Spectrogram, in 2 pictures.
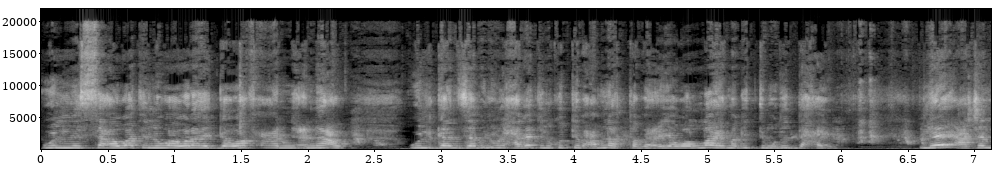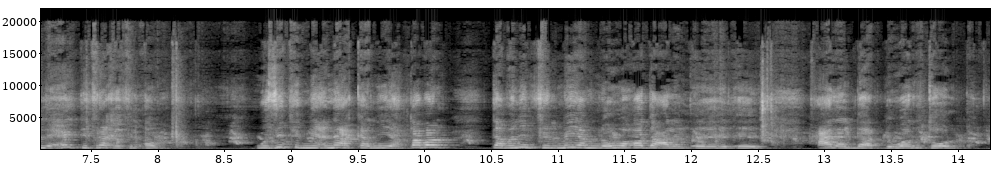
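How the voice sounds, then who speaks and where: A woman's high voice, very fast pace, fairly even intonation and noticeable background noise. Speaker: home poultry vlogger. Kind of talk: tutorial.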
